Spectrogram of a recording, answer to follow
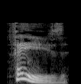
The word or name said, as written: faze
